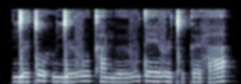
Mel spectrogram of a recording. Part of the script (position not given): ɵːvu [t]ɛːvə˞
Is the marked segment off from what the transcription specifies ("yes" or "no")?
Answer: no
